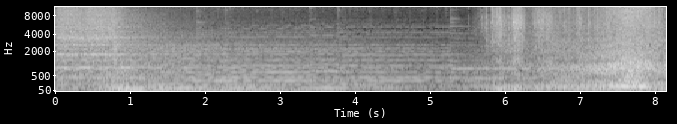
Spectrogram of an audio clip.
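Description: A getaway car speeds away from outside a bank at full throttle, its engine droning steadily with a rich harmonic rumble that swells louder and climbs in pitch toward the end.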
